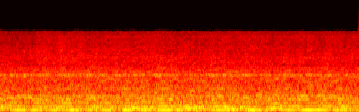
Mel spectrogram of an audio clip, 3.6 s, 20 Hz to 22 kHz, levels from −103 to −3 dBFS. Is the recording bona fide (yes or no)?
no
